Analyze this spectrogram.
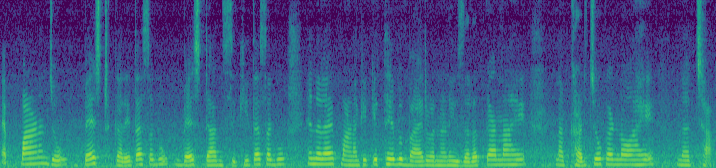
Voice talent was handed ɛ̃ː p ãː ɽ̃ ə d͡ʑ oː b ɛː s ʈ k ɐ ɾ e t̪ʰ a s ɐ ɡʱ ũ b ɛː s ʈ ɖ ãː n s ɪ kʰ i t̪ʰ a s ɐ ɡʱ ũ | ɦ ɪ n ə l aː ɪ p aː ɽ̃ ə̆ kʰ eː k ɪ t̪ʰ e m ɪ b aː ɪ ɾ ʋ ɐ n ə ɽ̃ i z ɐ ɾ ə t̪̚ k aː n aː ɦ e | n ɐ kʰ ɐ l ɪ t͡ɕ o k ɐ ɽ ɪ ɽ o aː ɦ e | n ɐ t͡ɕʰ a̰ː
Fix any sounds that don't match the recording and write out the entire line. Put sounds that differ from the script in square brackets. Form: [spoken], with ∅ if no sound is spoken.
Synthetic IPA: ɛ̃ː p [aː] ɽ̃ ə d͡ʑ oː b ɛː s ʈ k ɐ ɾ e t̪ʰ a s ɐ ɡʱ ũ b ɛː s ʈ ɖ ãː n s ɪ kʰ i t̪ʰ a s ɐ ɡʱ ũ | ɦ ɪ n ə l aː ɪ p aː ɽ̃ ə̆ kʰ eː k ɪ t̪ʰ e [b] ɪ b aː ɪ ɾ ʋ ɐ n ə ɽ̃ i z ɐ ɾ ə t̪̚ k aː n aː ɦ e | n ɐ kʰ ɐ [ɾ] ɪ t͡ɕ o k ɐ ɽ ɪ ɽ o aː ɦ e | n ɐ t͡ɕʰ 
